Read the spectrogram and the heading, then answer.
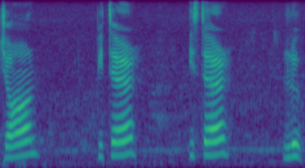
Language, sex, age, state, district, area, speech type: Manipuri, female, 30-45, Manipur, Senapati, rural, spontaneous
